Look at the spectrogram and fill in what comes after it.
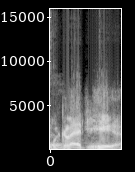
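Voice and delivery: put-on baby character voice. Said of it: "he did the voice for the, the infant child".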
